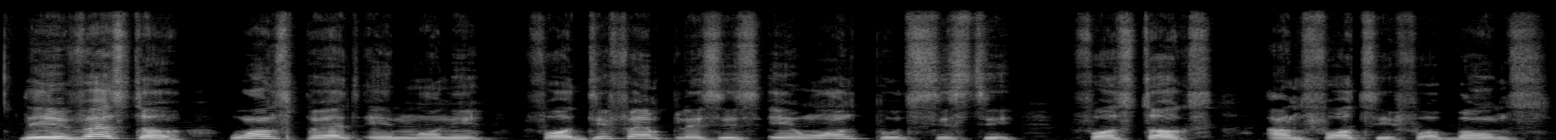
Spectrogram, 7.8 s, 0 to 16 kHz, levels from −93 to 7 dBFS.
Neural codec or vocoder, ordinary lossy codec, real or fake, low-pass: vocoder, 44.1 kHz, 128 mel bands every 256 samples, BigVGAN v2; none; fake; 14.4 kHz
